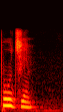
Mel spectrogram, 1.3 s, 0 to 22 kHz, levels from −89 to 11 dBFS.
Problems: background sounds at intervals, low volume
